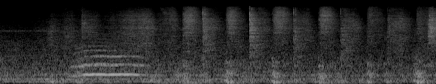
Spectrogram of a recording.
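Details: Maru the cat calling to its owner: one short, level, clear meow, followed by a run of regular soft thumping and rustling bursts.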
